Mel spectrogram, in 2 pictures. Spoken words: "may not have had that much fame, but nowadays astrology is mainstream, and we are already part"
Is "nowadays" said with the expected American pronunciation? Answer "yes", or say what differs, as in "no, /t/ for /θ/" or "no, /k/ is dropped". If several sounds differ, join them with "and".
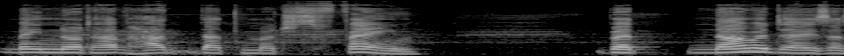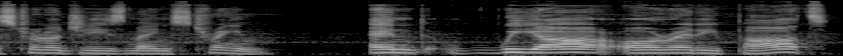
yes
